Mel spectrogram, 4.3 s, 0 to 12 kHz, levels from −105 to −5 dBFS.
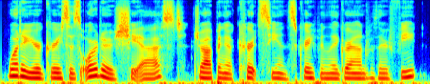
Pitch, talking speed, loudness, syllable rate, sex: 175 Hz, 235 wpm, -18 LUFS, 6.0 syllables/s, female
